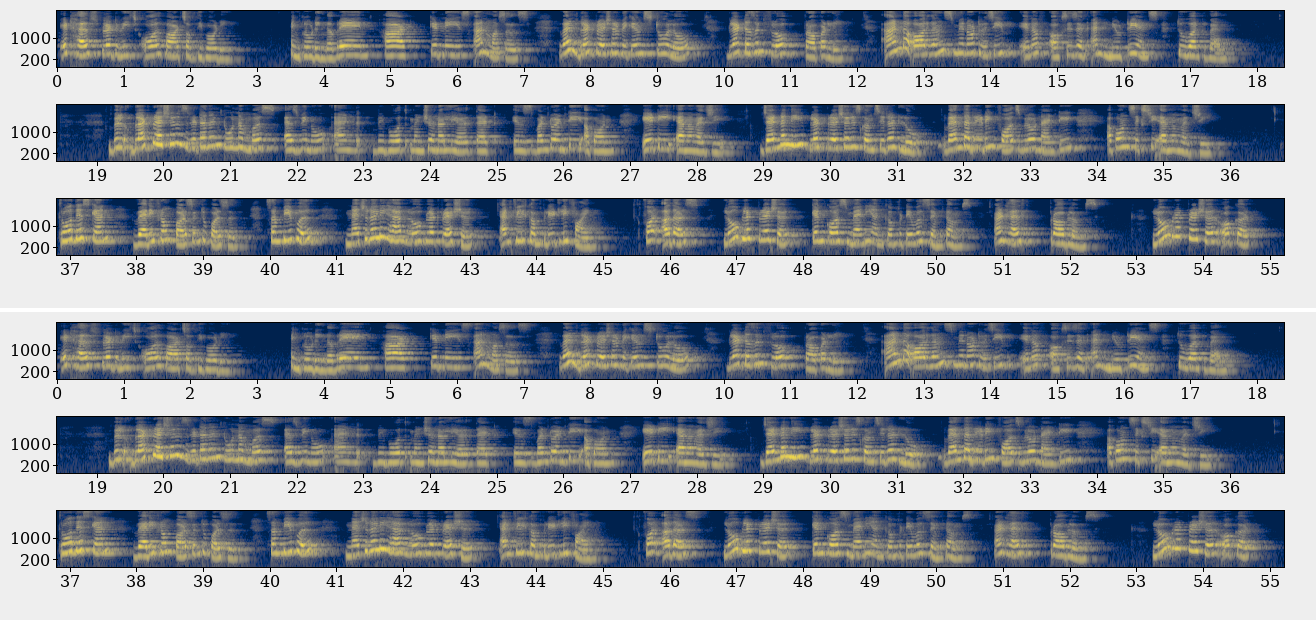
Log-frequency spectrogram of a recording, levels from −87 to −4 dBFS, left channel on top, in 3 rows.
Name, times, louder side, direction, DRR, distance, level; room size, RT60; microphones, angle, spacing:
voice 1, 0.0-2.6 3.5-5.3 5.6-9.5 10.0-11.0 11.2-11.8 12.4-16.5 16.8-17.6 19.2-24.9 25.2-28.4 29.0-31.4 31.6-35.7 36.8-37.6 38.0-39.6 40.0-40.6 41.1-43.1 43.4-44.9 45.6-46.4 46.8-47.8 48.1-50.5 50.9-51.4 51.7-52.4 53.2-54.7, left 1 dB, 25° left, 5 dB, 2.4 m, -23 dB
21.0 x 13.0 x 9.3 m, 0.70 s
head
